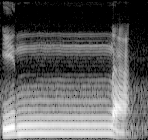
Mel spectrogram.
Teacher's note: dan huruf nun maka ketika Nun bertasdid ee itu seperti Inna ditekan selama dua harakat atau setara dengan satu Alif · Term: wajibul gunnah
